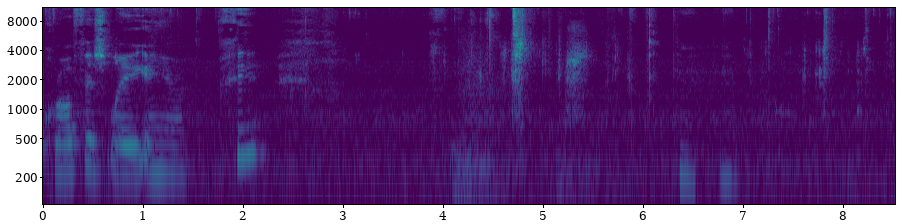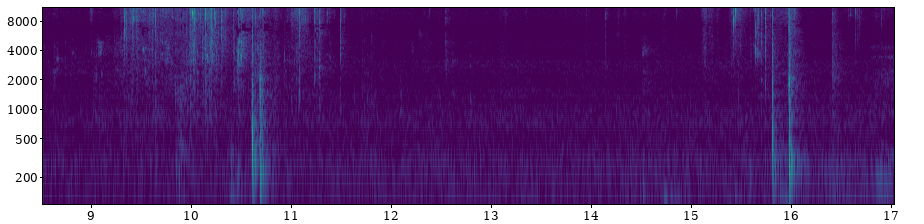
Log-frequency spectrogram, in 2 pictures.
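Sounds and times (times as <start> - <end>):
wet chewing: 2.9 - 16.0.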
